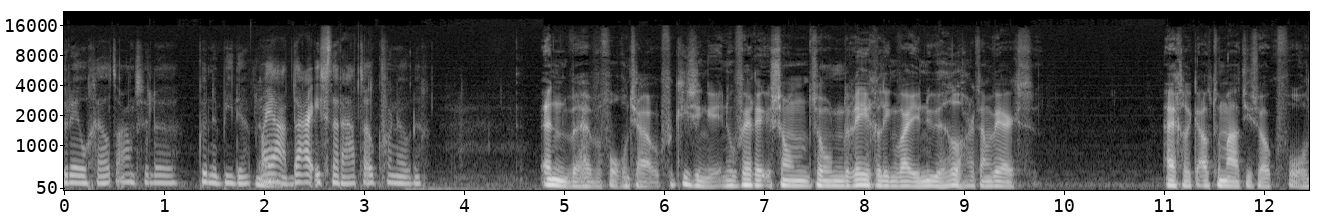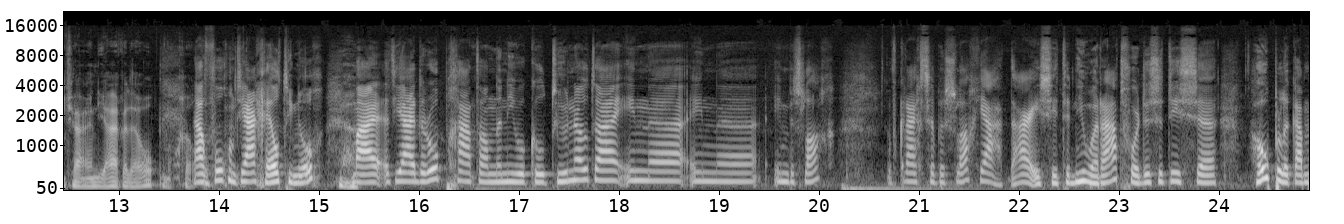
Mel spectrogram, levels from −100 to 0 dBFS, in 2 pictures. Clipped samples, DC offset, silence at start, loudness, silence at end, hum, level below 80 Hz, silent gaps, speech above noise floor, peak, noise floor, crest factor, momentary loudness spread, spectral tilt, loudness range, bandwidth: under 0.1%; under 0.1%; 0 s; -24 LUFS; 0 s; none; -46 dBFS; none; 34 dB; -2 dBFS; -57 dBFS; 22 dB; 12 LU; -6 dB/octave; 8 LU; 15.5 kHz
